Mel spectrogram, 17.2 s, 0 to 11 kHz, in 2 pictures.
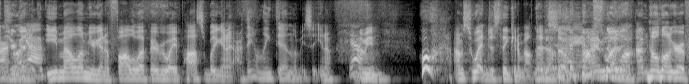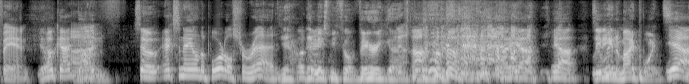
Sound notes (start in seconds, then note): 13.6 hosts laugh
